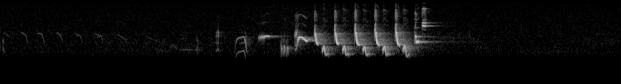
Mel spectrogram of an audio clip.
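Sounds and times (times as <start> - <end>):
common nightingale singing: 0.0 - 4.6.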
